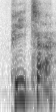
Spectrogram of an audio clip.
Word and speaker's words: PETA: Animal rights group Peter or Peta, depending on how you want to pronounce it, calls for Peter calls for Nintendo to remove the cow's cruel nose ring.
